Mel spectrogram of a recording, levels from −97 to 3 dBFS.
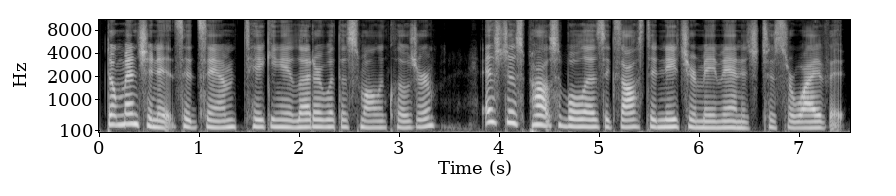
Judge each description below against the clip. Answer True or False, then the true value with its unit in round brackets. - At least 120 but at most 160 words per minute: False (185 wpm)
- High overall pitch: True (210 Hz)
